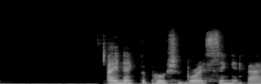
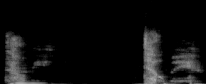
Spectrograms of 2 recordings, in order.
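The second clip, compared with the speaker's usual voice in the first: mock pleading whisper. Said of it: "Just kidding".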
